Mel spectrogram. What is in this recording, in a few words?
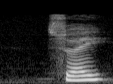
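"sui2", Mandarin pinyin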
